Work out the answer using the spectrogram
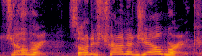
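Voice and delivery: high-pitched alarmed shout. Voicing an inmate during a jailbreak: yelling in alarm. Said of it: "someone's yelling".

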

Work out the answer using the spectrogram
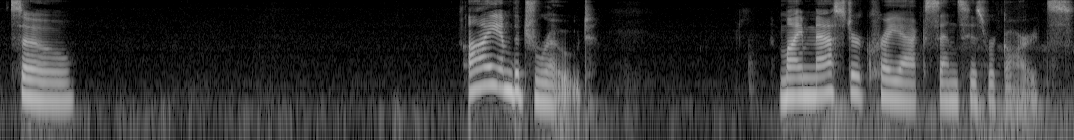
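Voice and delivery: menacing, threatening villain voice. Voicing a villain circling the party, menacing villain voice. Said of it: "a slow predatory kind of circle".

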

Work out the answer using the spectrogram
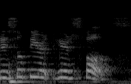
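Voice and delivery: put-on British-accented speech. Asking the game master whether they can still hear thoughts: British accent. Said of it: "the accent's still going".

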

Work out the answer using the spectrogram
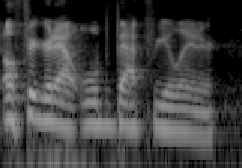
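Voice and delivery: plain

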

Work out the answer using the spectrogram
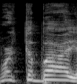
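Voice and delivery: mock high-pitched shout of urging. Speaker recalls screaming at the tv alone during a fight, retelling the scream. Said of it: "and I'm screaming".

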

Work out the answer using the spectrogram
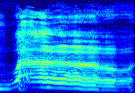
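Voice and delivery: loud, drawn-out nineties surfer-dude party voice. Voicing a grinning crocodile: nineties surfer frat boy party dude voice. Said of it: "nineties surfer frat boy catch-all, like, party dude impression".

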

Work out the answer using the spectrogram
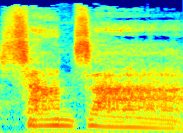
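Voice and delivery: soft, murmured, bad put-on voice. Showing the co-host his Littlefinger impression: Littlefinger impression. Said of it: "my Littlefinger impression".

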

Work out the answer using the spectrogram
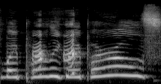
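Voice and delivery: mock whining lament. Acting out a character who whines and laments: mock whining lament. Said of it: "muttering, whining, and lamenting?".

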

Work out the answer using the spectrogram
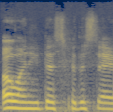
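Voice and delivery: ordinary talk

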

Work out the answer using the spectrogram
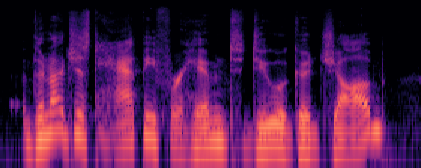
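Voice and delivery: ordinary talk, nothing marked

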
